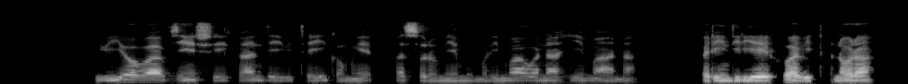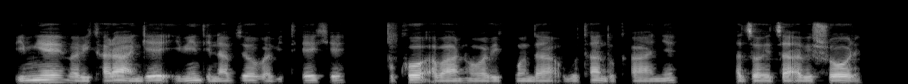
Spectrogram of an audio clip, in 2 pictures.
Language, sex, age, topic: Rundi, male, 18-24, agriculture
